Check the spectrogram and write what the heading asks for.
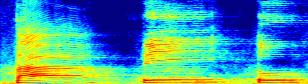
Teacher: jadi ujungnya tempelkan gusinya, bukan tempelkan gigi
